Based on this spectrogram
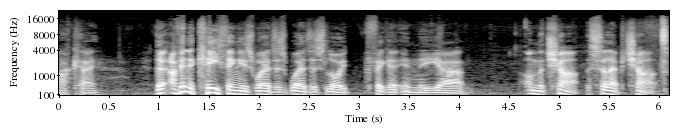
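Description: A man talks at a moderate pace in an unremarkable speaking voice. His pitch is fairly low. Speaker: podcast host. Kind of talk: casual chat.

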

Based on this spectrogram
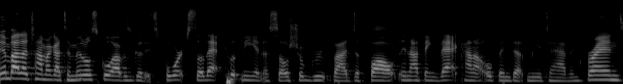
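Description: A woman with an American accent speaks at a very fast pace with hardly any pauses, her bright, sharp tone swinging widely in loudness. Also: medium pitch for a woman, ordinary pitch variation. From Central Texas. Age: 30s. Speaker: social worker and poet. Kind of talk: casual interview chat. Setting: studio.

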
